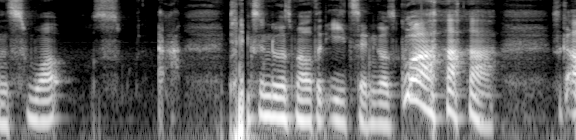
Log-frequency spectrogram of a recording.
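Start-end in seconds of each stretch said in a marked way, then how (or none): 4.0-5.0 loud, slow booming villain cackle; evil villain laugh. Acted. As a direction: laugh like a gloating monster. Villain Makaku laughs after eating.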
